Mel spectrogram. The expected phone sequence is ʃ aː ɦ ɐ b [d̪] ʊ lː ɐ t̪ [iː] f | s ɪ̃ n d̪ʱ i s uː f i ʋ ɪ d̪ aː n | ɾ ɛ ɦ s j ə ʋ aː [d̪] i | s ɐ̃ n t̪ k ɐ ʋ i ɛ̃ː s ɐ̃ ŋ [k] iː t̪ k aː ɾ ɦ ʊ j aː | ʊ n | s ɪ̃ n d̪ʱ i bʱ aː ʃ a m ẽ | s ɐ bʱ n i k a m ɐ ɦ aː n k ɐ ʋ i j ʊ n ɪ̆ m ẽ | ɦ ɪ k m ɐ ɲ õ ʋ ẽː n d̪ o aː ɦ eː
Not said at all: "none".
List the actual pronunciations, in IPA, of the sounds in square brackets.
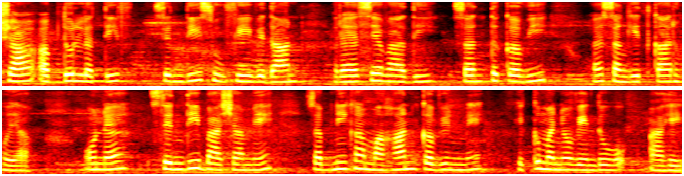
d̪, iː, d̪, ɡ

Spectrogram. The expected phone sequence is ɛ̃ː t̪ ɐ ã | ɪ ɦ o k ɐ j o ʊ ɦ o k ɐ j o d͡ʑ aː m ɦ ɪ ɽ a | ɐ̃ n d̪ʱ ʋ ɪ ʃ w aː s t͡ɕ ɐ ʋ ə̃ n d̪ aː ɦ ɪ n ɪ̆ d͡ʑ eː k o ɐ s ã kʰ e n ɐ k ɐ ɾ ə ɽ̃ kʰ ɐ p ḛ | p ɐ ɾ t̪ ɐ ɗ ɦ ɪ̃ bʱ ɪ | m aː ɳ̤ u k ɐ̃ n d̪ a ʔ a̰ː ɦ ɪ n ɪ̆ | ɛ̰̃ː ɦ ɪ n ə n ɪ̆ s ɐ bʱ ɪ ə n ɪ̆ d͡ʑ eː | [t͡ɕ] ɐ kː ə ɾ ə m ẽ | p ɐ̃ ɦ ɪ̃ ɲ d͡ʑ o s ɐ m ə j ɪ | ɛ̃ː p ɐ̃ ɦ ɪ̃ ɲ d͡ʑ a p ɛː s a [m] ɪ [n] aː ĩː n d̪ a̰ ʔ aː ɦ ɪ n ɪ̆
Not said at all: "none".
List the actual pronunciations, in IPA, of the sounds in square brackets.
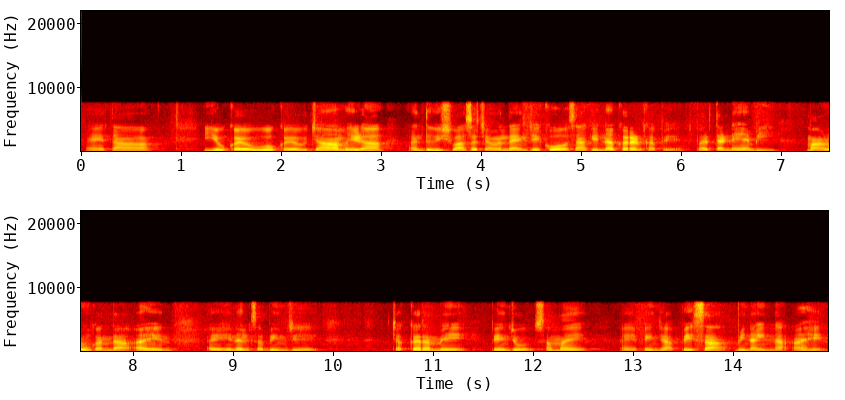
t͡ɕ, m, n

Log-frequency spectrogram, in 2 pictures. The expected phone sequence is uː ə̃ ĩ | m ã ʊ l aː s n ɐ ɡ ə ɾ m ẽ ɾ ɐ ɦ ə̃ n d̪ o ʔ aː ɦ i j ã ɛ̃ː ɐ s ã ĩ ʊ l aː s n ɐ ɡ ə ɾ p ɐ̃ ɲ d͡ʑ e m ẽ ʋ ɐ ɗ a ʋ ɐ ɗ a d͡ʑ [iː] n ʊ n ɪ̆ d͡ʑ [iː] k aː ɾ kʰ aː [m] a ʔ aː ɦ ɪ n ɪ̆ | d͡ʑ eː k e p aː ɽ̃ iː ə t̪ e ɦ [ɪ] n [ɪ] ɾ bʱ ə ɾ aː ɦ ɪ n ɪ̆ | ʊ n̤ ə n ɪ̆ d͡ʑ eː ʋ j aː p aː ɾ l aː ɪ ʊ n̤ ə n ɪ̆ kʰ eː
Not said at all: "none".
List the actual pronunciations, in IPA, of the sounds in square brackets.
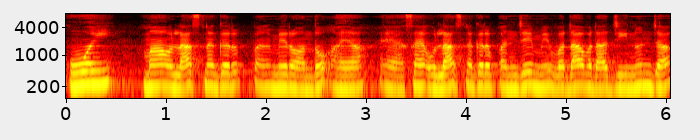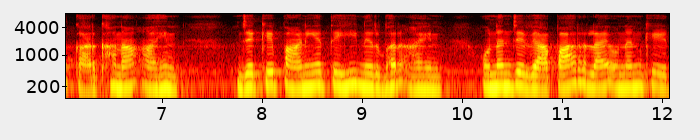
iː, aː, n, i, ɪ

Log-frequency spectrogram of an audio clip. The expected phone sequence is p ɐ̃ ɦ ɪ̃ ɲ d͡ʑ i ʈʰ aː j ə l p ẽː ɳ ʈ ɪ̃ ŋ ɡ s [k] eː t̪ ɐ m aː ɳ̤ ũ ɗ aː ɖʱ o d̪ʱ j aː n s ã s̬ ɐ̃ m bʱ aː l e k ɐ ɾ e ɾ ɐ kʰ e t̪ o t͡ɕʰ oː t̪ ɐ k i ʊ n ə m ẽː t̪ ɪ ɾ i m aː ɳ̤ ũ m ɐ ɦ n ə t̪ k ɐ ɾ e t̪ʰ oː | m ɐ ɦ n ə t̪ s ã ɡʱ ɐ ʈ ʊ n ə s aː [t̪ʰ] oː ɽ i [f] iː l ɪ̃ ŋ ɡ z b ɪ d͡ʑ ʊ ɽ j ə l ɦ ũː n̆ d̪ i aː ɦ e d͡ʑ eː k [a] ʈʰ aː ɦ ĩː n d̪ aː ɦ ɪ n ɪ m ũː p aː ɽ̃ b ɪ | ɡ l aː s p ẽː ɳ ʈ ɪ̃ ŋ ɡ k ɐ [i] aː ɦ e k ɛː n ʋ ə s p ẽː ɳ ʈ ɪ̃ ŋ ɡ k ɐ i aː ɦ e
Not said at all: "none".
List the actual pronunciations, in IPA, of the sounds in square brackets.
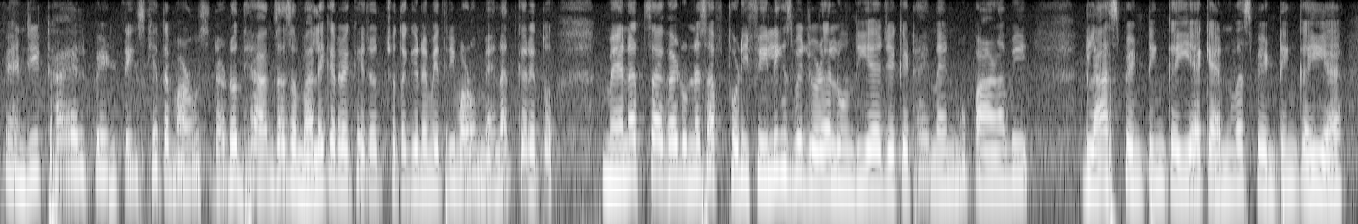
kʰ, t̪ʰ, f, e, i

